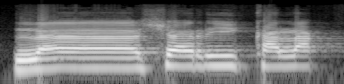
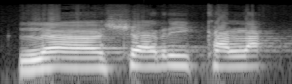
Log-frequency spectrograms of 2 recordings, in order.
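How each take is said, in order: The two takes are said the same way.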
